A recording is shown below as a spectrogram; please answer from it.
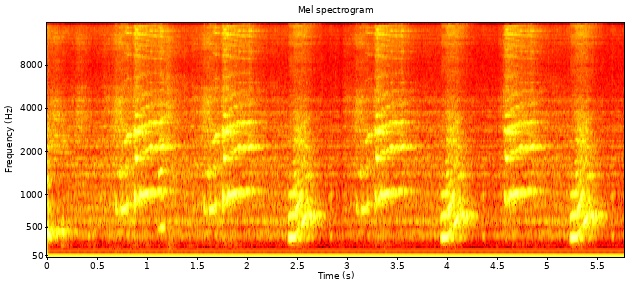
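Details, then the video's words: Ozzy the Kitty, a pet cat, recorded on Sept. 27, 2013, sounds as though saying "Good Day?" with a run of short, speech-like meows. Each meow rises and then falls, and they repeat roughly every half second to second in a small room. "Ozzy the Kitty says: "Good Day?""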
